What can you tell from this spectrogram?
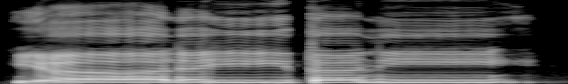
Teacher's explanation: نون کو کھینچ کر پڑھیں گے، یہاں پر یا مدہ ہے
